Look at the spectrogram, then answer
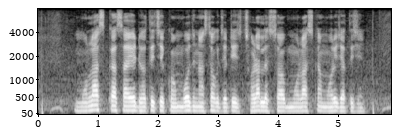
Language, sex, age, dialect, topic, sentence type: Bengali, male, 60-100, Western, agriculture, statement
